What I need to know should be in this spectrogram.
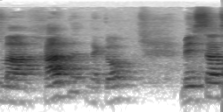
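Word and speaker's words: marc'had: Donc ça s'écrit en gros Marchad, mais ça se prononce Marchad, vous voyez.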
